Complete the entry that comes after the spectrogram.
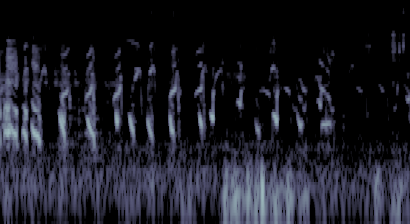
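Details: Francolins kept by bird fanciers, Dakhni and black francolin, a run of short, hoarse, downslurred notes repeated about four per second, fading toward the end, with faint low rumbling.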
